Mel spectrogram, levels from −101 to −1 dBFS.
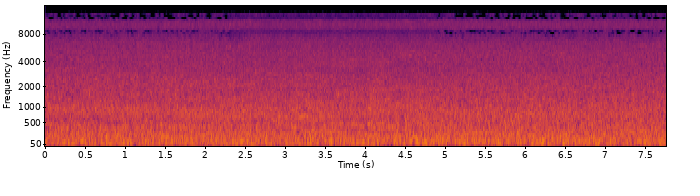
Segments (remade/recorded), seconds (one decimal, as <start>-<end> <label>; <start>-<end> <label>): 0.0-2.3 recorded; 2.3-4.9 remade; 4.9-7.8 recorded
